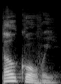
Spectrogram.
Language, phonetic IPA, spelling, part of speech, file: Russian, [tɐɫˈkovɨj], толковый, adjective, Ru-толковый.ogg
- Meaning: 1. sensible, intelligent (of a person) 2. intelligible, clear 3. explanatory, explicative, interpretative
